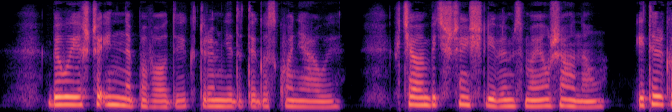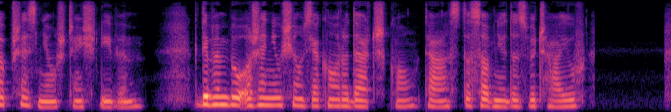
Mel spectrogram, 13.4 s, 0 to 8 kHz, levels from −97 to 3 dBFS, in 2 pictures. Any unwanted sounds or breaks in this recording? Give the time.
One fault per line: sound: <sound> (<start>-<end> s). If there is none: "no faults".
no faults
